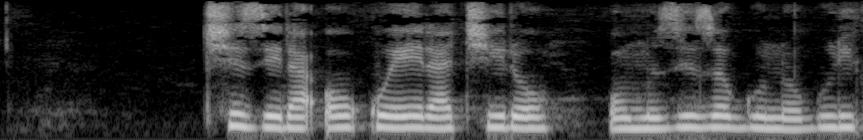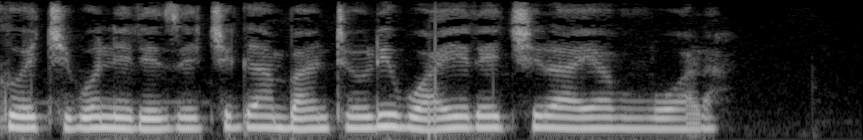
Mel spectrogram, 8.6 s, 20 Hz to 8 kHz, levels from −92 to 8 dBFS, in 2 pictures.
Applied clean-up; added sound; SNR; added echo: none; none; none; none.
